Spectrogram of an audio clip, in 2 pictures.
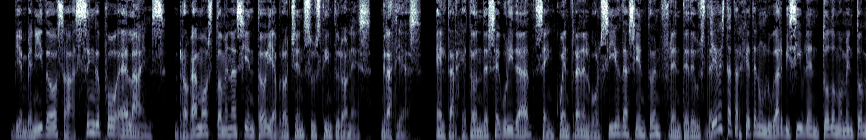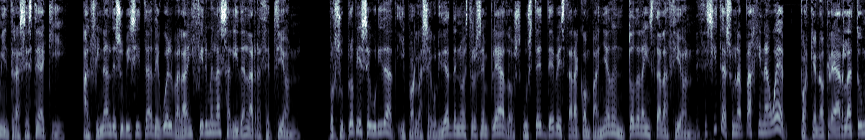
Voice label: Euro Spanish Corporate Spanish

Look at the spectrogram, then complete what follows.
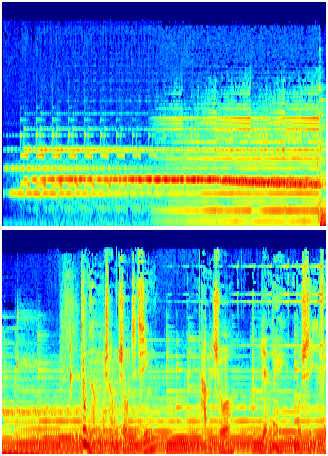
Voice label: Mandarin China Night Show Sweep

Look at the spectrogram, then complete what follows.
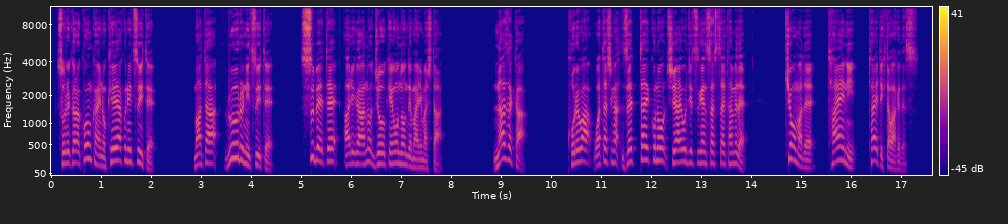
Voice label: Japanese; Inok

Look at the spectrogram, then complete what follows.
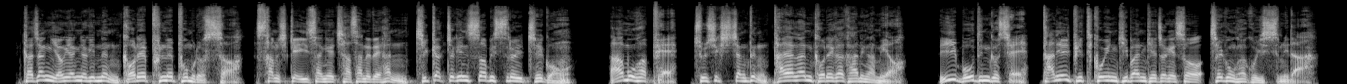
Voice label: Korean

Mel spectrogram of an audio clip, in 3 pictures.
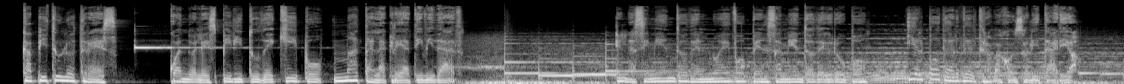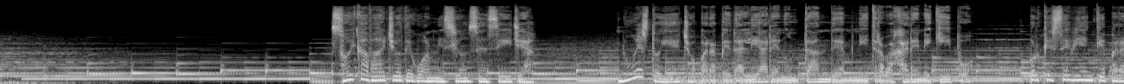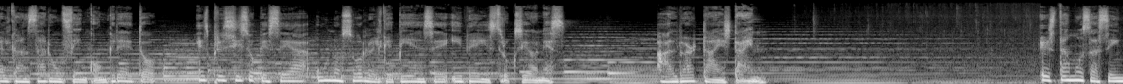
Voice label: Latin Spanish Audiobook Narration

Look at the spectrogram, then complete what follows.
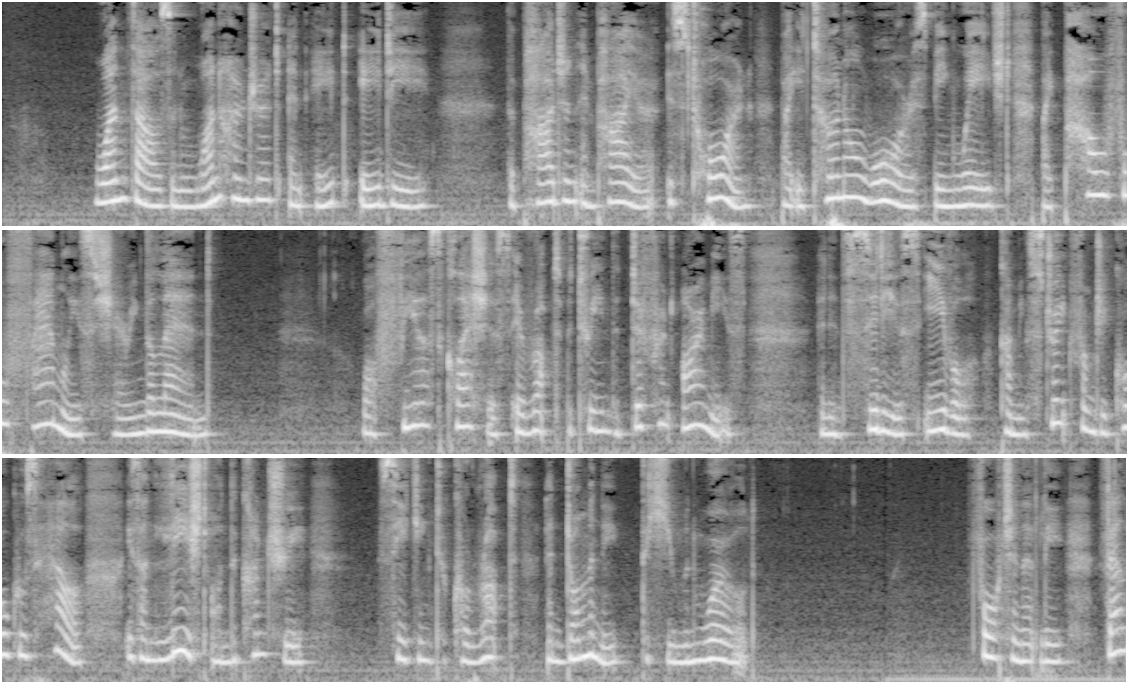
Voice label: Asian English Animation

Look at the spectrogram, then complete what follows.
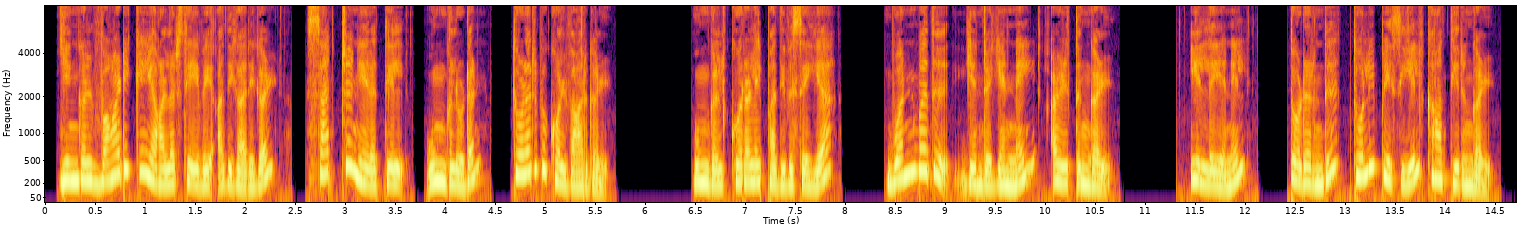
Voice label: Tamil IVR, Female; India

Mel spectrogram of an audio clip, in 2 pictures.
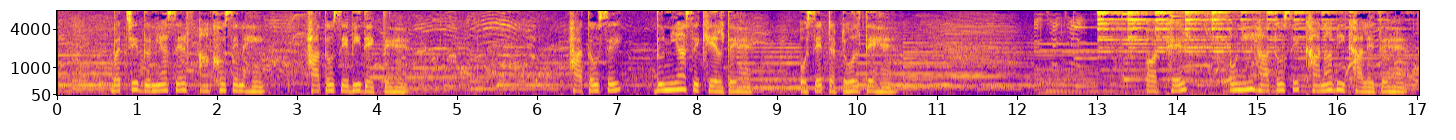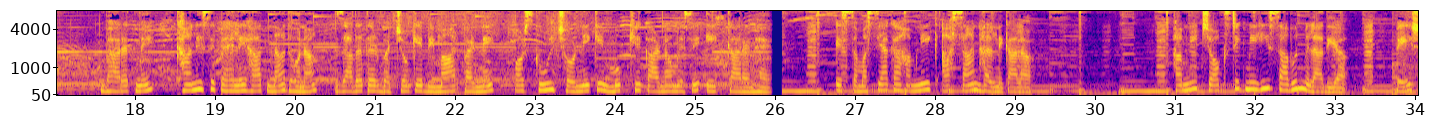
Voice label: Hindi Digital Campaign; Savlon

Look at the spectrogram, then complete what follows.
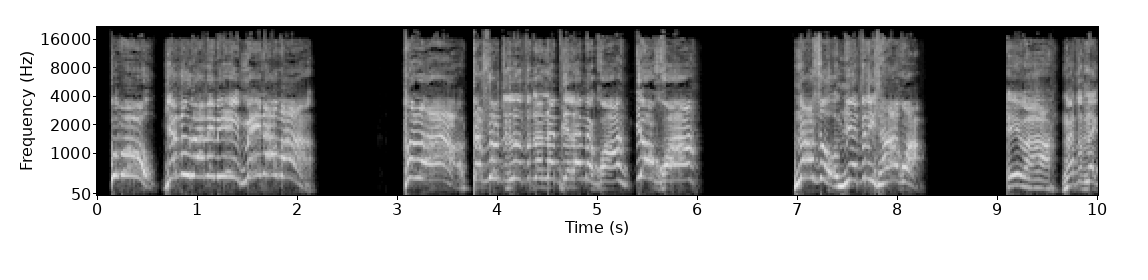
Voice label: Male Burmese Game

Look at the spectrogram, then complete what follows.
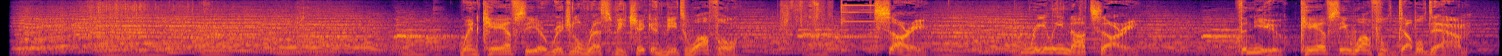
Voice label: Asian English waffle; KFC

